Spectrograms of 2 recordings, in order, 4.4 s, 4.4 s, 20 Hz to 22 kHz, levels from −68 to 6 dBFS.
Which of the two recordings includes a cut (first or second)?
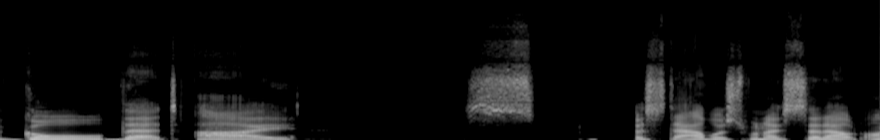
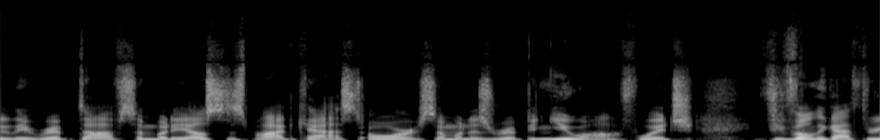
first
